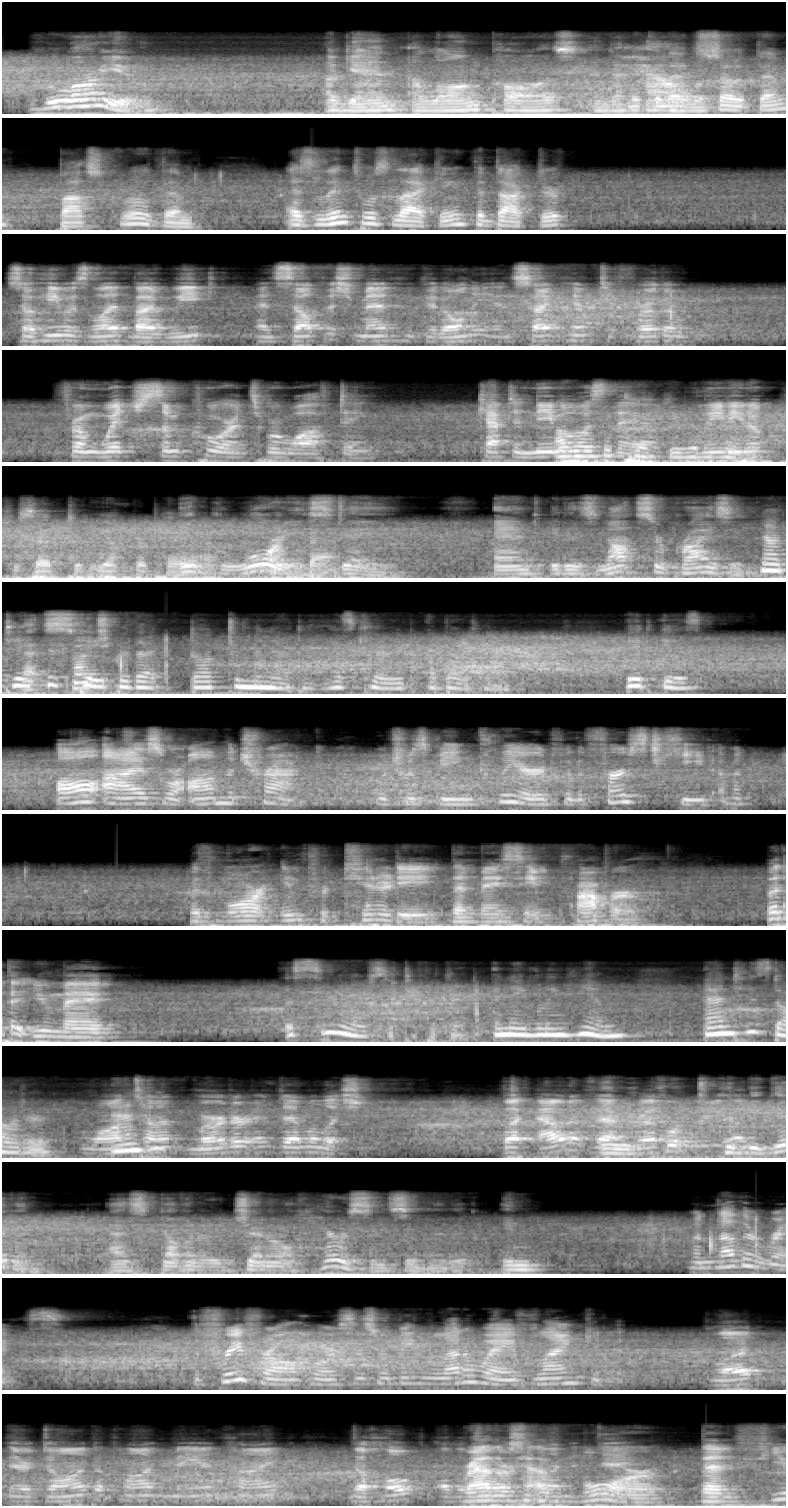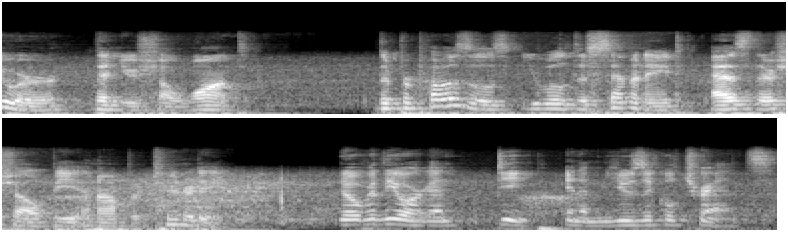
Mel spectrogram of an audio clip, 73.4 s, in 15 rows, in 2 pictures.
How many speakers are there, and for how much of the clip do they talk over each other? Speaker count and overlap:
nine, about 10%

